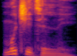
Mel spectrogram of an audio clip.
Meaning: grievous, painful (causing grief, pain or sorrow)
- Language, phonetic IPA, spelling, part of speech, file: Russian, [mʊˈt͡ɕitʲɪlʲnɨj], мучительный, adjective, Ru-мучительный.ogg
